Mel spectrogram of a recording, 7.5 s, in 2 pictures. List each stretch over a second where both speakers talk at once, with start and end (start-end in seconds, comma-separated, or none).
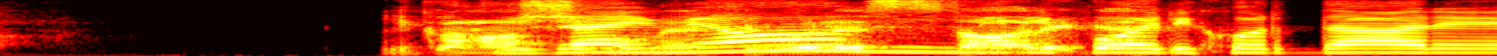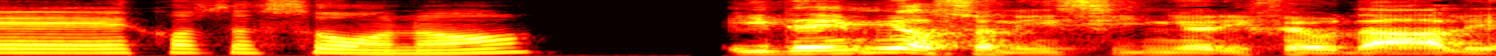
1.2-2.9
